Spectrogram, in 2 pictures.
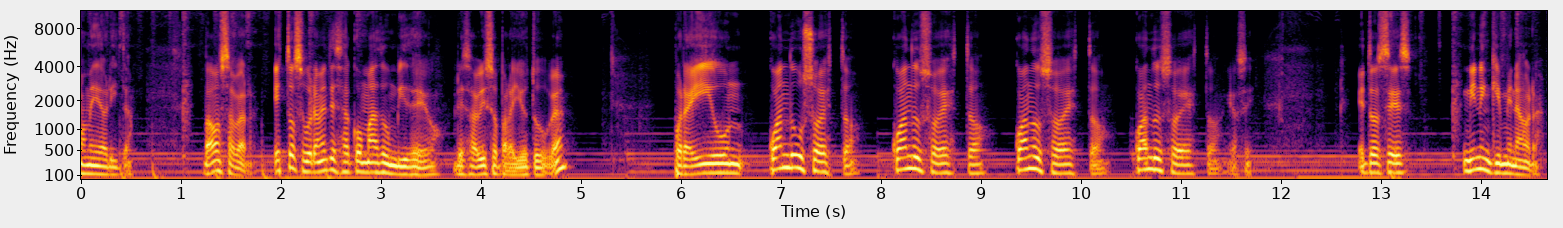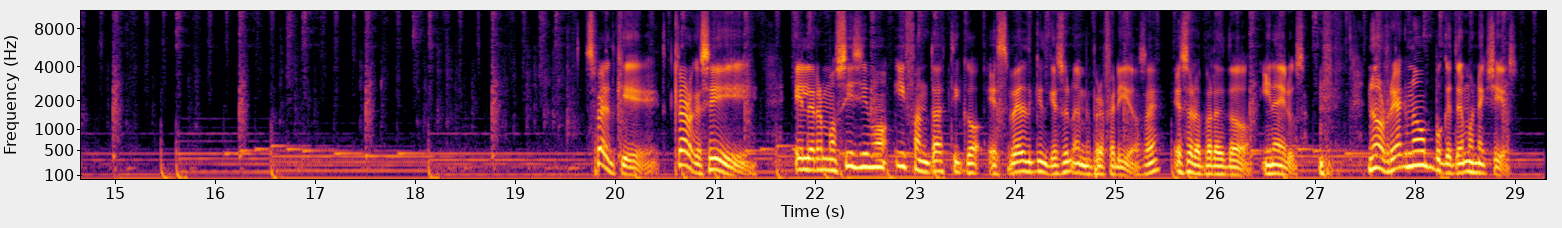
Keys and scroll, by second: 0.0-2.7 typing, 14.8-18.9 typing, 19.2 Escape, 20.0 ctrl+s, 21.3 h, 22.1 a, 22.8 BackSpace, 23.2 Escape, 24.0 o, 28.2 p.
